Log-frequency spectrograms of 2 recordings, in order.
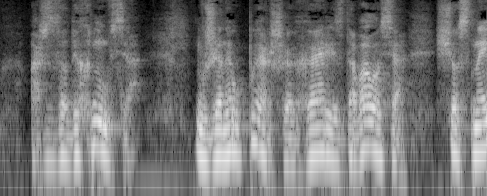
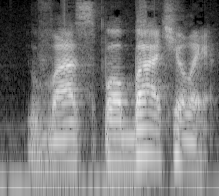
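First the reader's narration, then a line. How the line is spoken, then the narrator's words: Hissed. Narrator (Ukrainian): просичав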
